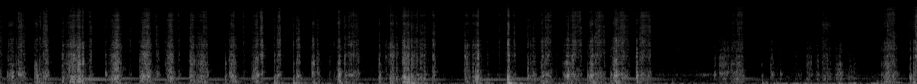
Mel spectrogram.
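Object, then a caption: Plaster block scraped with a wooden stick. A wooden stick scrapes and picks at a solid yellow plaster excavation block, working into the chalky plaster. Rapid, dry scratching strokes with short gritty bursts follow one another steadily, easing briefly near the end before picking up again.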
